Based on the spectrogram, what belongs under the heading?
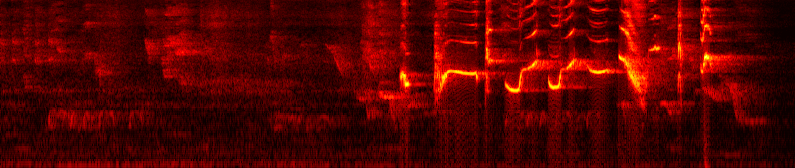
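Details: White-breasted bird's strange song for teaching other birds: soft buzzy notes open the clip, then loud, fast whistled twists and sharp clicks run for about two and a half seconds.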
